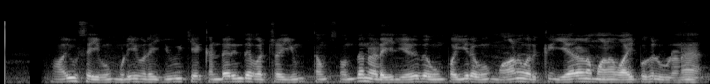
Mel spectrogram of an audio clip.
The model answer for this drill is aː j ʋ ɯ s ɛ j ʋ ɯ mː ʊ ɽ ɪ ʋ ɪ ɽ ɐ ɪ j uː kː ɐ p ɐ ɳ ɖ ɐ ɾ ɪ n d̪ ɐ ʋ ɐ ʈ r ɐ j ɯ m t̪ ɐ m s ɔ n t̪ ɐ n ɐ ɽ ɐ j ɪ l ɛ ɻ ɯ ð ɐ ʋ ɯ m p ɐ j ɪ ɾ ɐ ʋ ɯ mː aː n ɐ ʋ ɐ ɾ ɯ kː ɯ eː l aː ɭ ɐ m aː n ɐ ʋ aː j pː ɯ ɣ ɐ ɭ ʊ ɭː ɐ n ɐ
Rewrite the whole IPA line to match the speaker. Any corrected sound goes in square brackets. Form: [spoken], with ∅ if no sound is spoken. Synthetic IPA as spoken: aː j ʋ ɯ s ɛ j ʋ ɯ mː ʊ ɽ ɪ ʋ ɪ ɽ ɐ ɪ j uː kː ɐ [k] ɐ ɳ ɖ ɐ ɾ ɪ n d̪ ɐ ʋ ɐ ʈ r ɐ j ɯ m t̪ ɐ m s ɔ n [d̪] ɐ n ɐ ɽ ɐ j ɪ l ɛ ɻ ɯ ð ɐ ʋ ɯ m p ɐ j ɪ ɾ ɐ ʋ ɯ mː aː n ɐ ʋ ɐ ɾ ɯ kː ɯ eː [ɾ] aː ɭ ɐ m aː n ɐ ʋ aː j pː ɯ ɣ ɐ ɭ ʊ ɭː ɐ n ɐ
